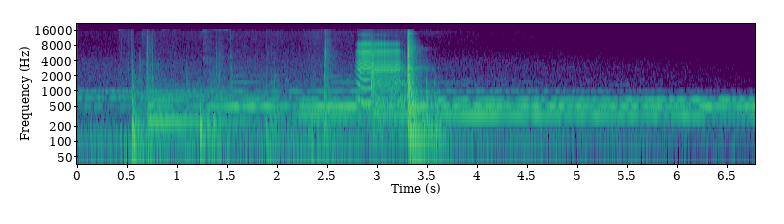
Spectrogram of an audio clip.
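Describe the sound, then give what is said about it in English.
A door is pushed shut: a brief creaking squeal ends in one solid thunk, after a couple of softer knocks, all over a steady low humming drone. “Close the door on your way out.”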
